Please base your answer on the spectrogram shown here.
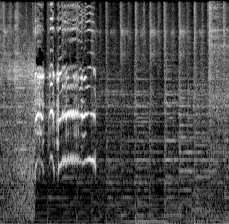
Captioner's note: rooster crows; upbeat music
